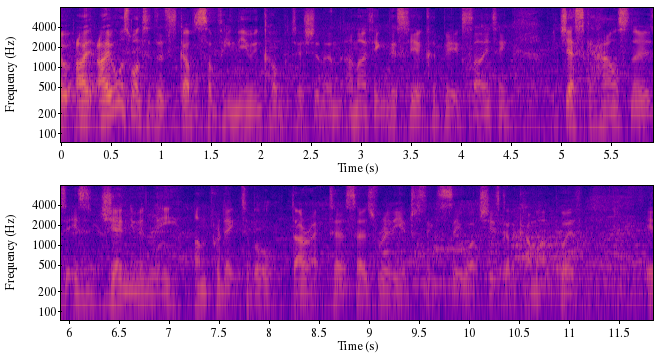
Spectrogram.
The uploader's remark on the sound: Screen International reports from the Cannes Film Festival. Special edition recorded on the ground at the Cannes Film Festival.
